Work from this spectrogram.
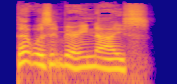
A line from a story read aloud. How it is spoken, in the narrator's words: he whimpered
